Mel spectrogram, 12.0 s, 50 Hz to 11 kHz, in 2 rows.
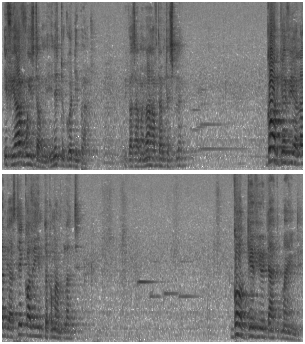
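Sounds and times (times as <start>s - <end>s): quiet room hiss: 0.0s - 12.0s.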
